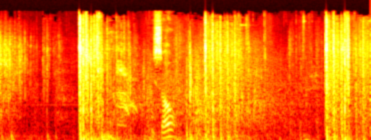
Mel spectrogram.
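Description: Rapid gunfire bursts sound loudly.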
